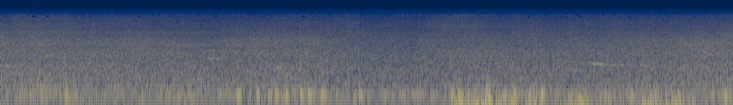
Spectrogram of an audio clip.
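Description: Surf breaks on a shore.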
